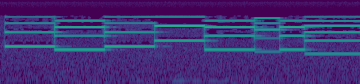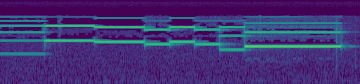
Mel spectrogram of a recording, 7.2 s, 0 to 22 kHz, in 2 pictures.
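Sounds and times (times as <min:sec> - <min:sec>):
classical melody as mobile phone ringtone: 0:00.0 - 0:07.2.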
